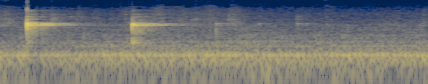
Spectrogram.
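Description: A utensil clinking twice against a ceramic mug as matcha powder is mixed into a little hot water, each clink ringing briefly, within the first second.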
